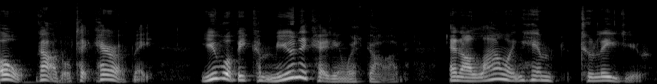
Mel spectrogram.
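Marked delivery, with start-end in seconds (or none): none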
